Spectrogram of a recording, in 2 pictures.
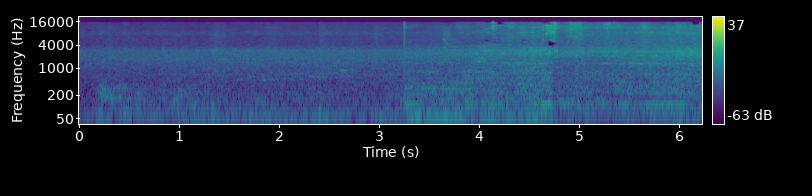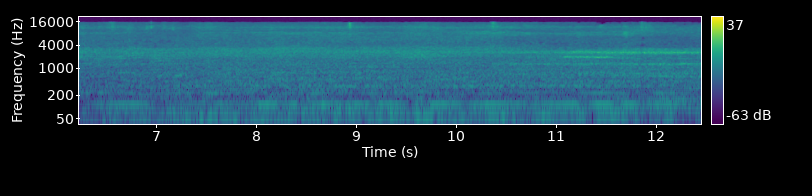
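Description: A heavy vehicle rumbling steadily with a low engine or motor drone, growing louder about three seconds in and holding there.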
